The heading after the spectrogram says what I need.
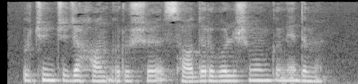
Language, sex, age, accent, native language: Uzbek, female, 18-24, Farg'ona, Uzbek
